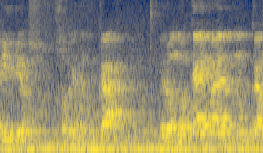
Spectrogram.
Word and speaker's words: Janukáh: La palabra Hanukkah, J-A-N-U-K-A-H, con tilde en la última A, no se dice Hanukkah, sino Hanukkah. ¿Ok?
